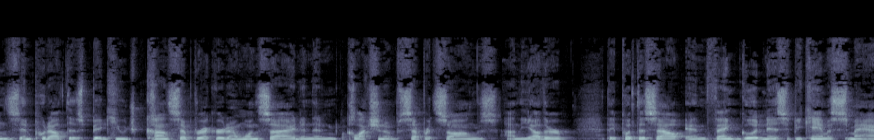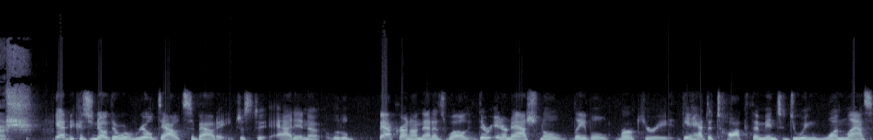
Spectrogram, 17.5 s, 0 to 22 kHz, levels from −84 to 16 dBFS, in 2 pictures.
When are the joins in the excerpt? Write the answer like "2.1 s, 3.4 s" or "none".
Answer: none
